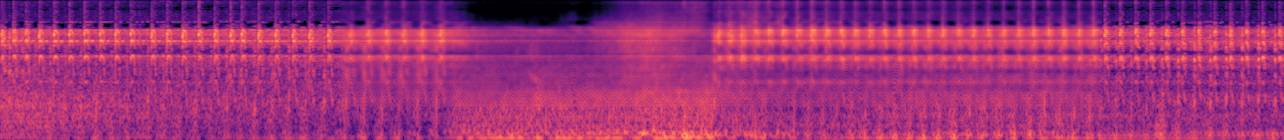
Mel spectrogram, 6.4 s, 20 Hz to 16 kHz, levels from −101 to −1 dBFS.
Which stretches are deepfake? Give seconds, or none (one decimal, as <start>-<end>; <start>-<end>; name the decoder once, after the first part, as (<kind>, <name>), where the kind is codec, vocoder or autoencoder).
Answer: 1.7-5.5 (vocoder, Vocos)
